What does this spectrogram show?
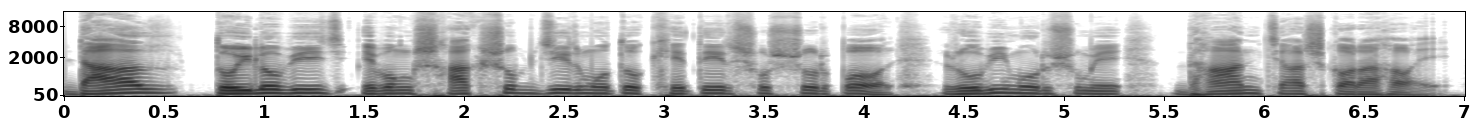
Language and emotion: Bengali, neutral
